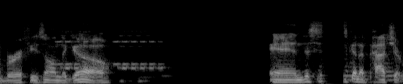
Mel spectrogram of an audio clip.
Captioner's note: phone ringing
